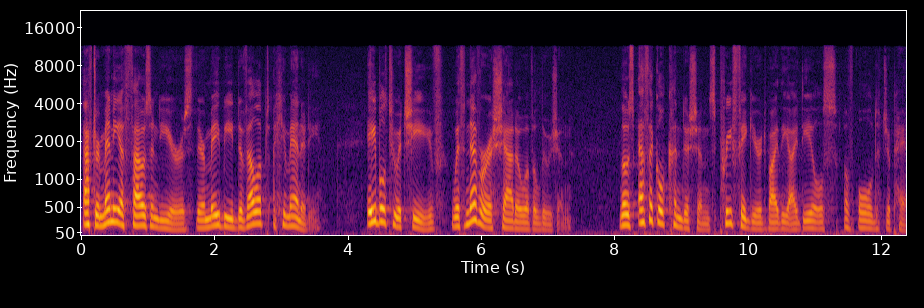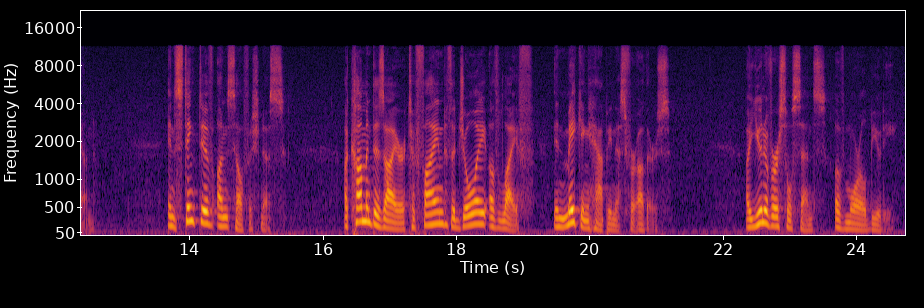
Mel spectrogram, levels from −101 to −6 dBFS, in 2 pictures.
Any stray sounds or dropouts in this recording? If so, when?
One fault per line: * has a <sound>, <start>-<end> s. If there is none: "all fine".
all fine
